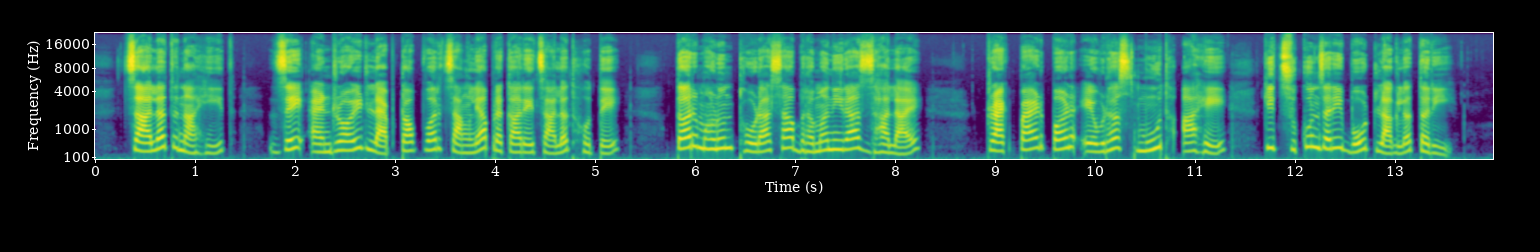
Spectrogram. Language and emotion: Marathi, neutral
